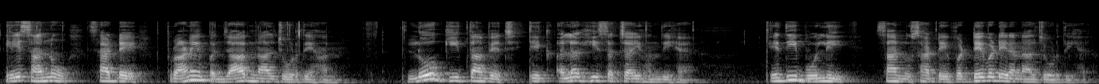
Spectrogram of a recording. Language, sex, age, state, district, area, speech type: Punjabi, male, 18-30, Punjab, Jalandhar, urban, spontaneous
